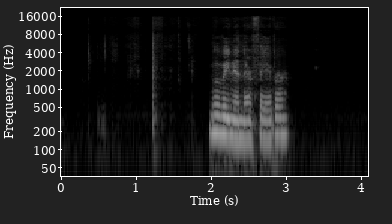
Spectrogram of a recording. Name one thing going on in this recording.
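A card taps softly onto a game board.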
